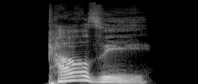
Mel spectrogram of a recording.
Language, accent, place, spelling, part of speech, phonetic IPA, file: German, Germany, Berlin, Karsee, noun, [ˈkaːɐ̯ˌzeː], De-Karsee.ogg
- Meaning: tarn, cirque lake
